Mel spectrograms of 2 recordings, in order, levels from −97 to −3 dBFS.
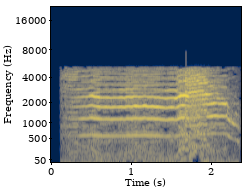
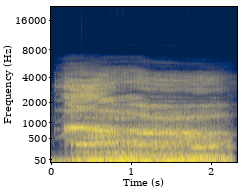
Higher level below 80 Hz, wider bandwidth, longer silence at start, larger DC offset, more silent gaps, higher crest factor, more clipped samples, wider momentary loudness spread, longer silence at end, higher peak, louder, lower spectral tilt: second, -50 dBFS vs -14 dBFS; about the same, 5.4 kHz vs 5.2 kHz; about the same, 0.1 s vs 0 s; second, 0.2% vs 1%; neither; about the same, 14 dB vs 12 dB; neither; first, 8 LU vs 4 LU; about the same, 0.05 s vs 0 s; about the same, 0 dBFS vs 0 dBFS; first, -12 LUFS vs -15 LUFS; second, 3 dB/octave vs -8.5 dB/octave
